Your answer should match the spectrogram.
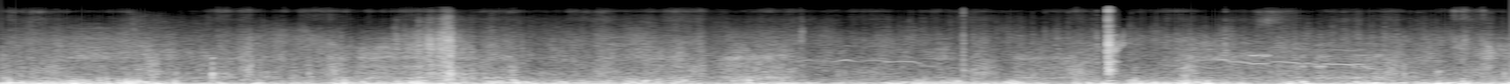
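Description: Wind buffeting the microphone over the swish of someone walking through tall dry grass, with a sharp click about seven seconds in.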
